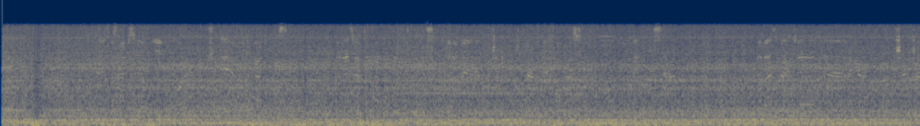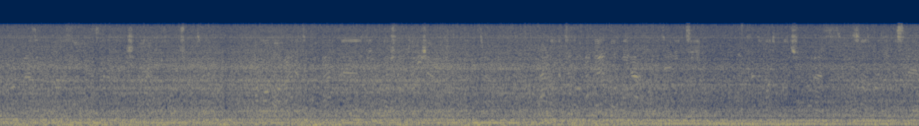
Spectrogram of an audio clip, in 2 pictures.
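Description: Steady low rumble of road and engine noise inside a car's cabin while driving at highway speed.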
